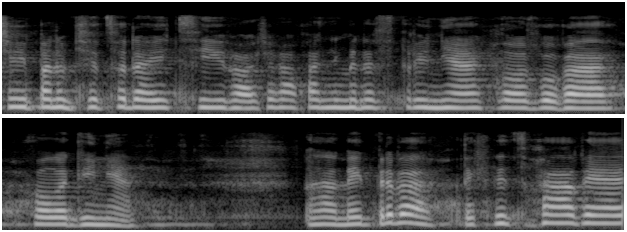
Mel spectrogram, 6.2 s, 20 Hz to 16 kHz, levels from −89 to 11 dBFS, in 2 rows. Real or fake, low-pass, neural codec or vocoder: fake; 9.9 kHz; autoencoder, 22.05 kHz, a latent of 192 numbers a frame, VITS, trained on one speaker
